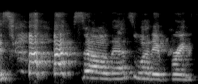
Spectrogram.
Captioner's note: laughing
